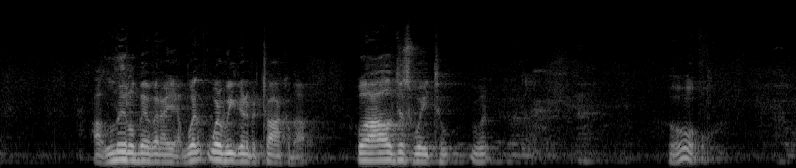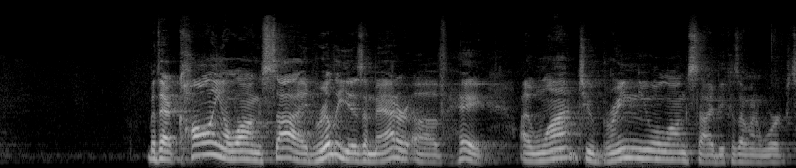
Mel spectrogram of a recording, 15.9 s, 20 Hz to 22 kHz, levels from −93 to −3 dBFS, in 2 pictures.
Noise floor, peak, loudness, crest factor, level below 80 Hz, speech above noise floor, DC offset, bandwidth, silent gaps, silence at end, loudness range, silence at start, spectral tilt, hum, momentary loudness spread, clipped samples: -76 dBFS; -16 dBFS; -37 LUFS; 24 dB; -90 dBFS; 40 dB; under 0.1%; 15.5 kHz; none; 0 s; 22 LU; 0.95 s; -5.5 dB/octave; none; 21 LU; under 0.1%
